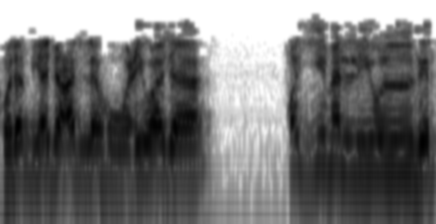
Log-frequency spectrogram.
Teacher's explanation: أن يسكت سكتة لطيفة خير تظنه يريد أن ينصرف عن القراءة ثم يعود، لكن كل ذلك دون تنفس، يعني هي دون الوقف، دون الوقف وفوق السكتة، وفوق الإظهار، الإظهار، الإظهار المطلق.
